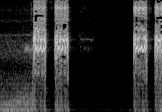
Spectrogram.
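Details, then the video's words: Yellow-sided conure parrot uttering two pairs of rasping, buzzy squawks, each burst short and loud, with a gap of about a second between the pairs in an otherwise quiet setting. "Yellow sided conure parrot bird sound"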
